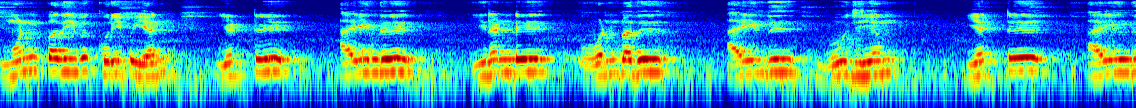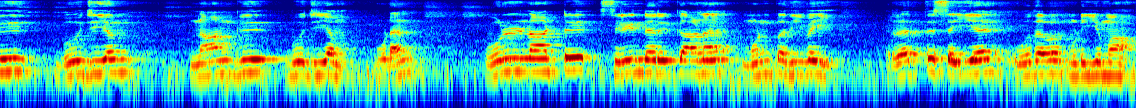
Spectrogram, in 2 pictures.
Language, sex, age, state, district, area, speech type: Tamil, male, 45-60, Tamil Nadu, Madurai, urban, read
